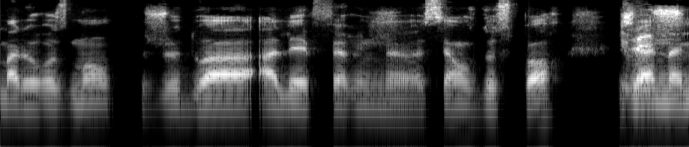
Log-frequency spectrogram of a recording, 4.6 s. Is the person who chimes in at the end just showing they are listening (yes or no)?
yes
